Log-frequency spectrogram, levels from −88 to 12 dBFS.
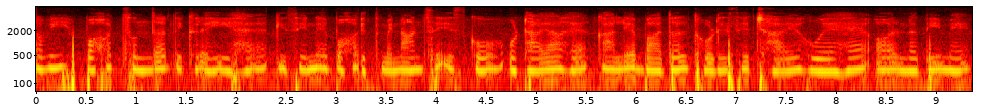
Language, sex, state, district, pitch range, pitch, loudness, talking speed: Hindi, female, Uttar Pradesh, Hamirpur, 205-230 Hz, 220 Hz, -25 LUFS, 160 wpm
